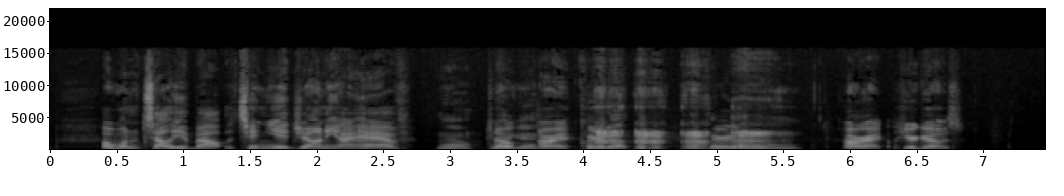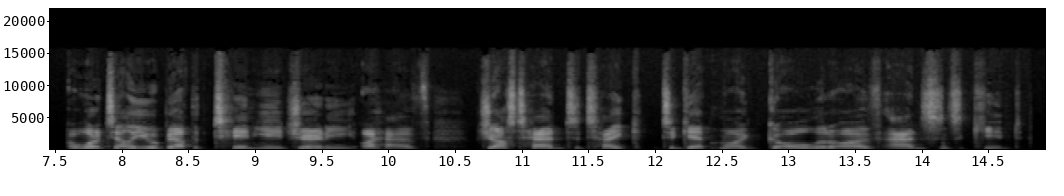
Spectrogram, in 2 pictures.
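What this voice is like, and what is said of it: Put-on Australian accent. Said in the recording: “I'm going to try to do it in my Australian accent ... That sounds pretty good.”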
